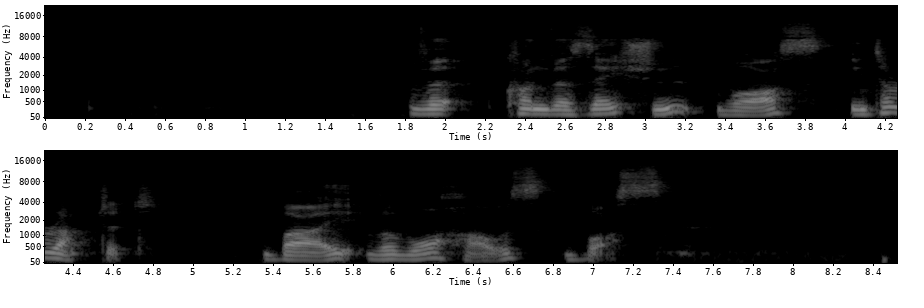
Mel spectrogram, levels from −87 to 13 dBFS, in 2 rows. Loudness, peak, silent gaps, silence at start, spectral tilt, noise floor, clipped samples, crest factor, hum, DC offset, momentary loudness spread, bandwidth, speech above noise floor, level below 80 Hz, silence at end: -45 LUFS; -28 dBFS; none; 1.8 s; -5.5 dB/octave; -89 dBFS; under 0.1%; 20 dB; none; under 0.1%; 13 LU; 14 kHz; 44 dB; -86 dBFS; 1.05 s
